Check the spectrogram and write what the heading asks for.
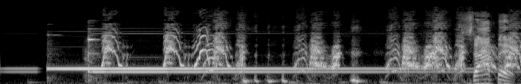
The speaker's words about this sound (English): So that drives me crazy. I mean, that's life with a small dog, but, you know, and then you have your dog who's cannon barking at the front door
